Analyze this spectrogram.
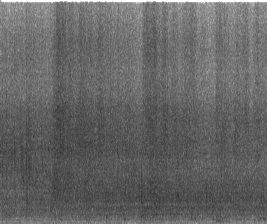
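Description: Ginger-garlic paste frying in hot desi ghee in a karahi (wok): a steady sizzle with small crackles as a wooden spatula stirs it.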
